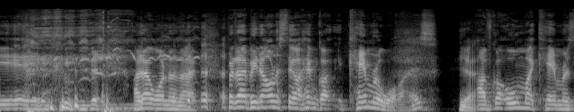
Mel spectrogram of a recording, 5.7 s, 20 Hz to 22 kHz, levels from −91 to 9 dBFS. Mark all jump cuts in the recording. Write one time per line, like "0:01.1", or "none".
none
